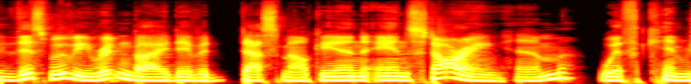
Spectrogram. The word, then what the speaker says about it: Dastmalchian: Because after watching this movie, I realized that Collin Schiffli immediately followed up this movie with another collaboration with David Dastmalchian. Is that how you say his name? – Yeah, that's how I would say David Dastmalchian, who wrote this movie.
